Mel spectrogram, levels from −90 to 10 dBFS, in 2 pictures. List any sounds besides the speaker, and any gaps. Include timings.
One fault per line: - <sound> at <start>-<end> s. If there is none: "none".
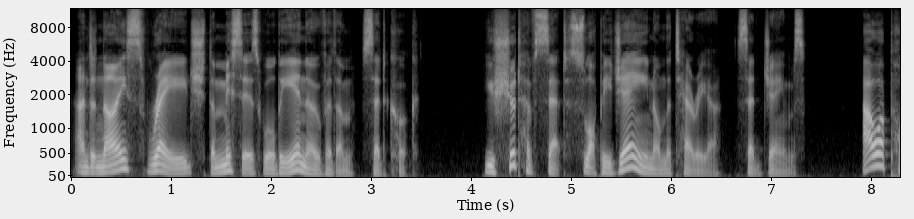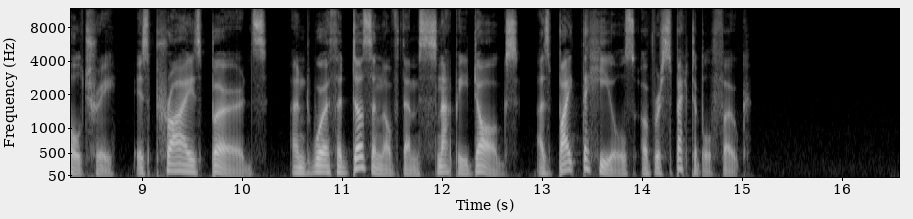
none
